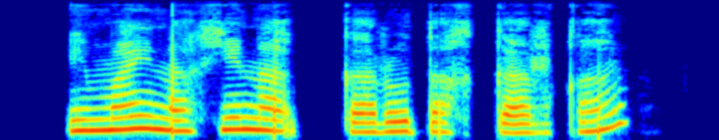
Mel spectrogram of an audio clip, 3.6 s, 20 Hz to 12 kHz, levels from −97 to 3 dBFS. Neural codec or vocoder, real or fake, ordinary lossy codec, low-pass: none; real; Opus, 24 kbps; 10.8 kHz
